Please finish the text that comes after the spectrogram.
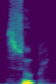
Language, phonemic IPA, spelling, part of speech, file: French, /supl/, souple, adjective, Fr-souple.ogg
- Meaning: 1. supple 2. yielding 3. flexible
